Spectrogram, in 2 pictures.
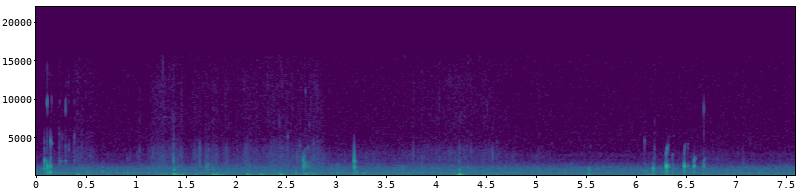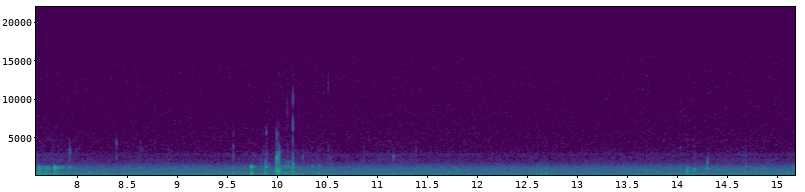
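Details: Bowel sounds recorded while sleeping on an empty stomach, from an ASMR recording: soft, low gurgles and brief squeaks over a quiet hiss, i.e. hunger stomach growling.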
